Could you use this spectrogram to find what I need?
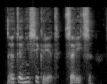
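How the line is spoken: Calm reply. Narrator (Russian): спокойно ответил я

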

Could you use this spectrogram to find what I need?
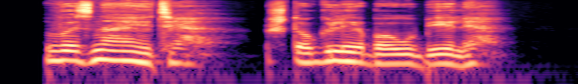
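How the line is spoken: Sighing. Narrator (Russian): Вздохнула верхняя соседка

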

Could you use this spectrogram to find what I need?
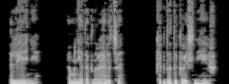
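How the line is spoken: Whisper. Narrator (Russian): прошептал

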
